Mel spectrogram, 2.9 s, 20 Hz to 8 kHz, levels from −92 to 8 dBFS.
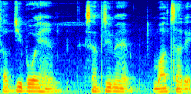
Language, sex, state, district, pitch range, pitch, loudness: Hindi, male, Chhattisgarh, Raipur, 105-120 Hz, 115 Hz, -17 LUFS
